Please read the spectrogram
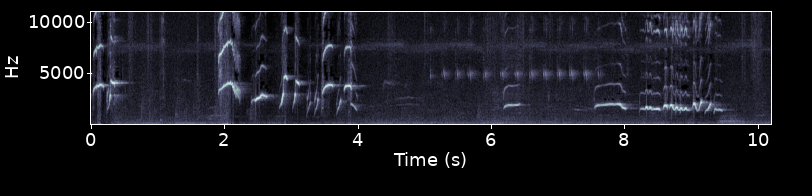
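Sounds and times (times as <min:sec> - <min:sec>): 
white-rumped shama whistling: 0:00.0 - 0:00.6, 0:01.9 - 0:04.9, 0:06.2 - 0:06.6, 0:07.2 - 0:09.5.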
